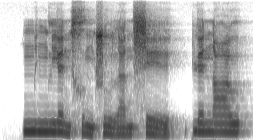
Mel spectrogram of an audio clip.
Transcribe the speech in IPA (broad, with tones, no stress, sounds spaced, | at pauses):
m i˦ ŋ l j ɛ˥˨ n x ʊ˥˨ ŋ ʂ u˥˨ l a˦ n s e˥˨ ɪ̯ | p ɥ ɛ˦ n ɑ˦ ʊ̯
